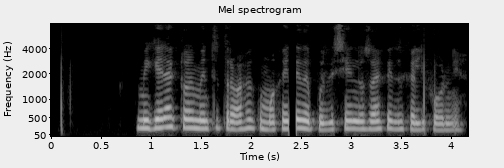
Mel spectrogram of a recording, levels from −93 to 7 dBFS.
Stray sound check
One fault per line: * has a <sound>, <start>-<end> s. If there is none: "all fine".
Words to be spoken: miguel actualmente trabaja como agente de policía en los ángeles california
* has a dropout, 2.4-2.5 s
